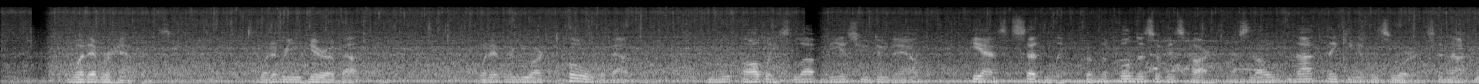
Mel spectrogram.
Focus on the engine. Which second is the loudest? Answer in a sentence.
The volume of the engine peaks at 11 seconds.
